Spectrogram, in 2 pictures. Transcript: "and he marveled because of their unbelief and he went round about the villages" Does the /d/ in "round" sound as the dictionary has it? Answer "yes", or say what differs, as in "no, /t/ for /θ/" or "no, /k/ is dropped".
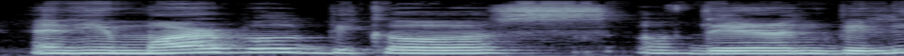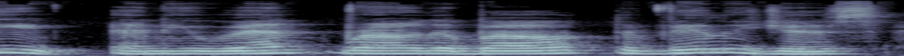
yes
